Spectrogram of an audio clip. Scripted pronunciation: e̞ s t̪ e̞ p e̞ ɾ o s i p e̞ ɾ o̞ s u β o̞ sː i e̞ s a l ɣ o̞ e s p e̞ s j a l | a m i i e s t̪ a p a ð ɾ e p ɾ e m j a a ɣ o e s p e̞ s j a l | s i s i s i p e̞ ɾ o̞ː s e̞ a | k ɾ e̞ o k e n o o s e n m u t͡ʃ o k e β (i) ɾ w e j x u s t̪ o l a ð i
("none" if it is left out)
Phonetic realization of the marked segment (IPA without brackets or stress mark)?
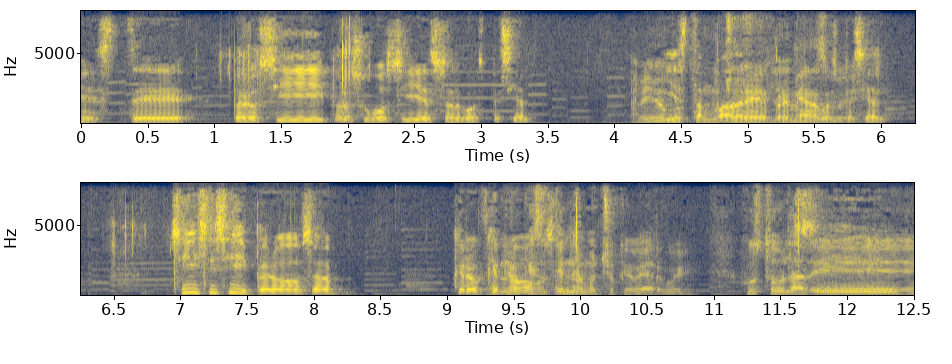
e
